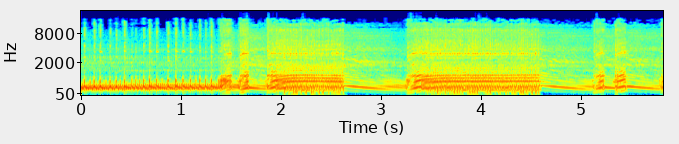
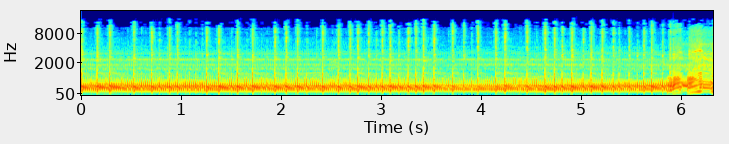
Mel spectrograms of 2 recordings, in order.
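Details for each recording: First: Ported chainsaw at full throttle, air filter off, on a cool, humid day, with the tach reading about 11,000 rpm. The revs dip and climb with a slightly burbly, blubbery edge. The high-speed mixture is rich; next step is leaning the high screw about half a turn. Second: Ported chainsaw, freshly tuned, measured with a wireless tach. A steady, even two-stroke idle of about 3,000 rpm with a clean rhythm, then a sharp rise toward full throttle reading 14,140 rpm. It sounds properly tuned.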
